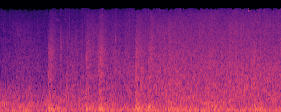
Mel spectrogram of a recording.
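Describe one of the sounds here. Heavy armoured footsteps thud quickly on wet ground.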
